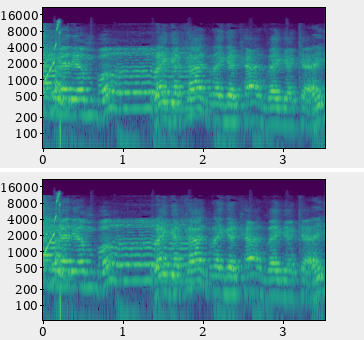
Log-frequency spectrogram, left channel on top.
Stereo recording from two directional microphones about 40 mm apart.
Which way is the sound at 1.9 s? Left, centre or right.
Right.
